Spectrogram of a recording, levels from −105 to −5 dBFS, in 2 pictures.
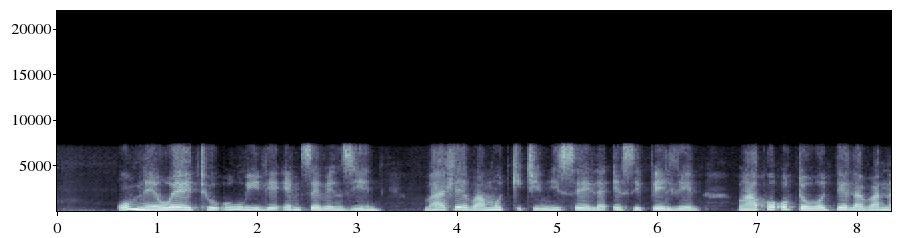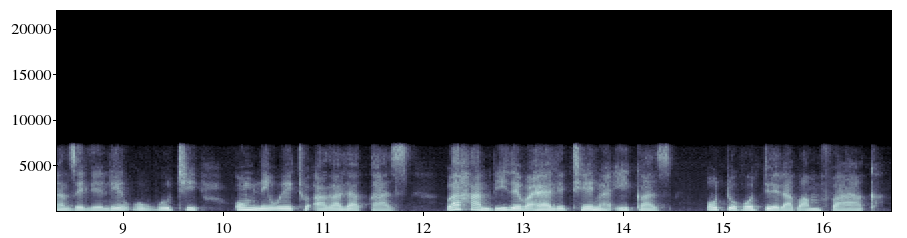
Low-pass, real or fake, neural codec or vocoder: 7.2 kHz; fake; codec, 16 kHz in and 24 kHz out, 0.8 kbps, FocalCodec, streaming, 65536 codes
